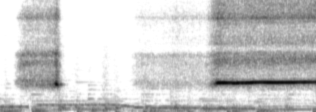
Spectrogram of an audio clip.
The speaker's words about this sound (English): They gave me a tiny little whistle. Let me see. I know this makes for bad audio, but now that I thought about the whistle, I really want to blow it. Okay. Okay. Let me make sure my settings aren't going to just drown you in whistle noise.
